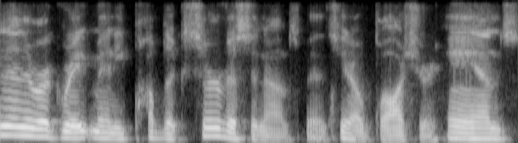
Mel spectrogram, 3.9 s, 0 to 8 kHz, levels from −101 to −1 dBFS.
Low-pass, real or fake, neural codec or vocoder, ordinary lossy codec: 7.2 kHz; real; none; Opus, 64 kbps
